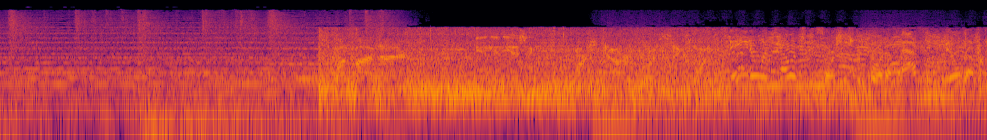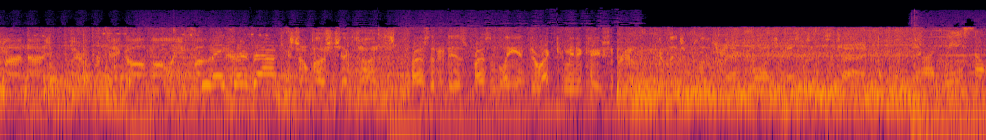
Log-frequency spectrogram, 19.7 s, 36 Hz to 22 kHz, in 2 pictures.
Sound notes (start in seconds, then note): 4.9 radio chatter; 11.5 radio chatter; 16.0 radio chatter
